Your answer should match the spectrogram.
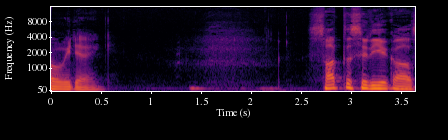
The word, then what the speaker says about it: Sat Sri Akal: It is time for me and Karan to have our weekly reunion on the podcast and say, Sasikal, how are we doing? Sat Sri Akal, say it properly.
